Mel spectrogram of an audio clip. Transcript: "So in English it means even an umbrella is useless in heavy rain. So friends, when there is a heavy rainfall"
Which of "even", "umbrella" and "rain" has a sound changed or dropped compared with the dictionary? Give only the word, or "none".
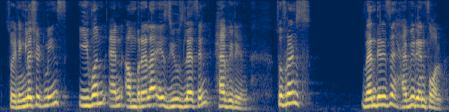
none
